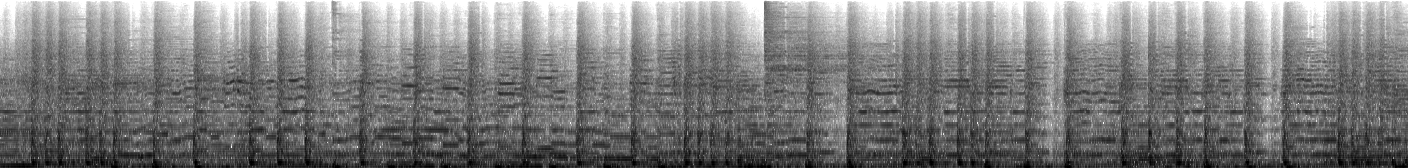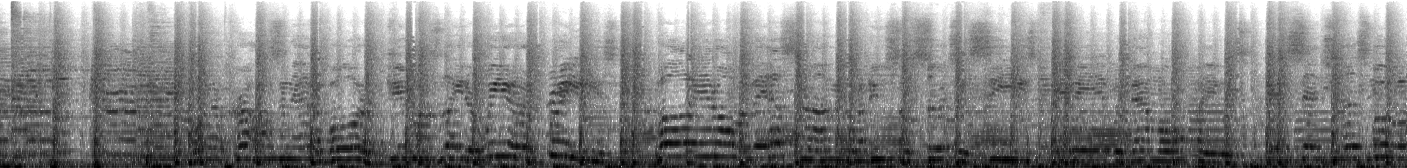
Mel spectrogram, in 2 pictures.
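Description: Live country-rock band playing an instrumental break: electric guitar, strummed acoustic guitar and a drum kit keeping a steady beat, with melodic lines bending in pitch in the second half.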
